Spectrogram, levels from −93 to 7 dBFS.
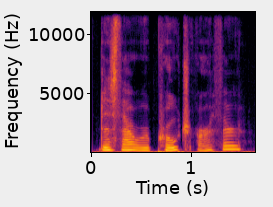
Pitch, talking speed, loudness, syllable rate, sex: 230 Hz, 145 wpm, -15 LUFS, 4.4 syllables/s, female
